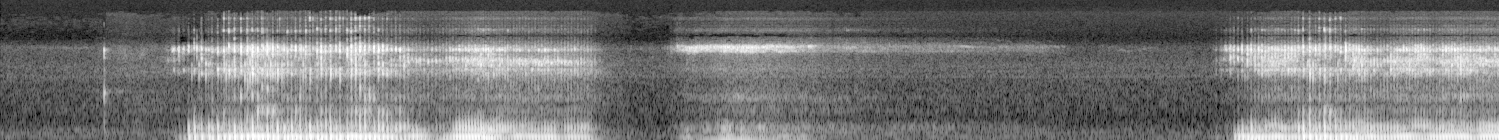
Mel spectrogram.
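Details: Black labrador asleep on a sofa, a habitually loud snorer who often wakes owners at night: loud, fluttering snorts on the breaths separated by short silences: snoring.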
